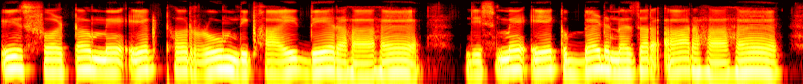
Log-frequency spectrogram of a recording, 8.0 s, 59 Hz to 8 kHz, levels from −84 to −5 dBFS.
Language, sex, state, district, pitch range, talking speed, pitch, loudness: Hindi, male, Jharkhand, Palamu, 115-130 Hz, 125 wpm, 120 Hz, -14 LUFS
